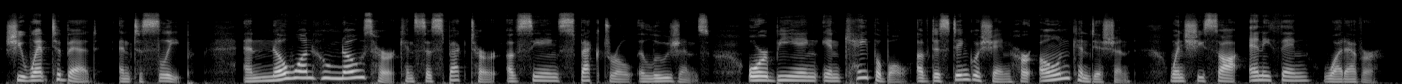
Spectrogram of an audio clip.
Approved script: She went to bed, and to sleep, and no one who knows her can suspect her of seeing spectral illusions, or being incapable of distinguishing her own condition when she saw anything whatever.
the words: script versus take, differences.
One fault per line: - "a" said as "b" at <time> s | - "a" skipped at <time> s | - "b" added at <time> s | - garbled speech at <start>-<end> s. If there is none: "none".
none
